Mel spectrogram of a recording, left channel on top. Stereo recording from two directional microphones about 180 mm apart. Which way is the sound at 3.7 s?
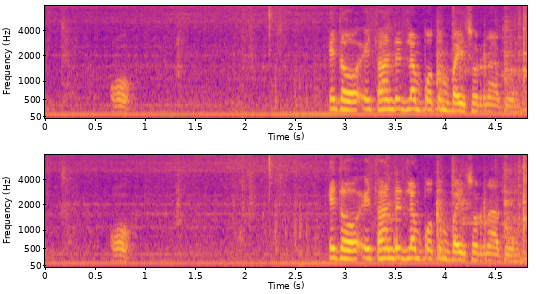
30° left (ahead or behind).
